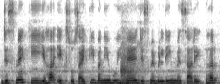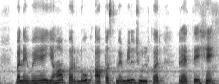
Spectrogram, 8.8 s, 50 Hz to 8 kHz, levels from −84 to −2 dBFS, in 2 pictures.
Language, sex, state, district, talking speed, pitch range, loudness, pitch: Hindi, female, Bihar, Samastipur, 175 wpm, 185-215 Hz, -17 LUFS, 205 Hz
